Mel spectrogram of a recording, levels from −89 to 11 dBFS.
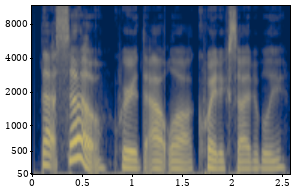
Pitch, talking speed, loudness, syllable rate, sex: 175 Hz, 160 wpm, -17 LUFS, 5.5 syllables/s, female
